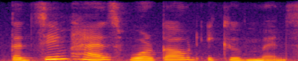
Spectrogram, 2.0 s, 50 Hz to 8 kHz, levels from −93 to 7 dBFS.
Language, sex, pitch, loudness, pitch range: English, female, 245 Hz, -14 LUFS, 235-260 Hz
